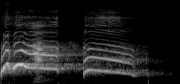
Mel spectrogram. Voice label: Sprout Vocal Surprised; Friendly; Sproutfolk; Fey Hub Sprout

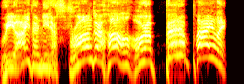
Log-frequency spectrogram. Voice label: crew ship low, male; Dialog; en; Warframe; Railjack Crew; Red Veil

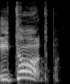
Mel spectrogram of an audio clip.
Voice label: Cover Me, Corpus Male; Warframe; Modular Corpus; Battle Barks; en

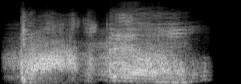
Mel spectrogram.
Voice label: Death, en; Zariman Wraith

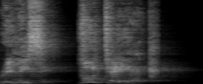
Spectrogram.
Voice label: Attack, Barks Battle Soldier; Sinecure; Ode Tech

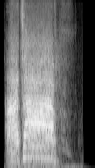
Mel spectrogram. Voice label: Attack Grineer Male; Warframe; Battle Barks

